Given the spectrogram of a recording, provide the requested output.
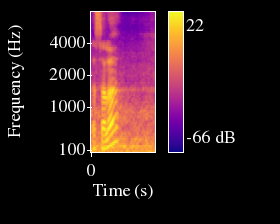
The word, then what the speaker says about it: Acela: don't know hmm yeah i'm not sure how to pronounce it a seller yes the acela train the american nacella train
